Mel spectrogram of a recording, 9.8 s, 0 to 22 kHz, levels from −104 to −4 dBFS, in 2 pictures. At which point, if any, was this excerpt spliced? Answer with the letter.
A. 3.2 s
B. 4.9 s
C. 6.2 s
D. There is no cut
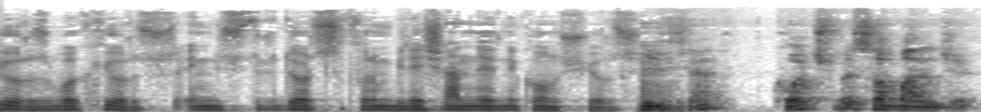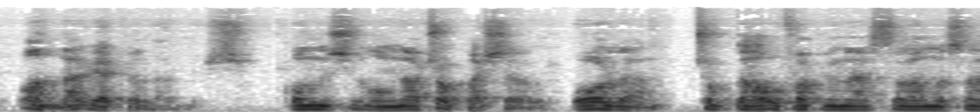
A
